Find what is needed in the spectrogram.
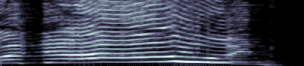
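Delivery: shocked, panicked shriek, very high and very loud. Voicing a sailor dragged overboard: NPC screaming in shock. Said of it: "the third guy screaming".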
